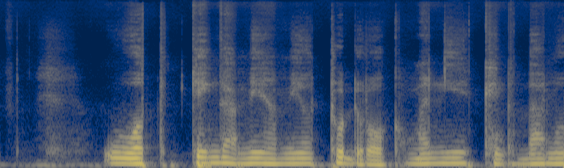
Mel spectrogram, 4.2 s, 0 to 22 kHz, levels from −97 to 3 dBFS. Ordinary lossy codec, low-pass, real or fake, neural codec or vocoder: none; none; fake; codec, 44.1 kHz, 2.6 kbps, DAC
